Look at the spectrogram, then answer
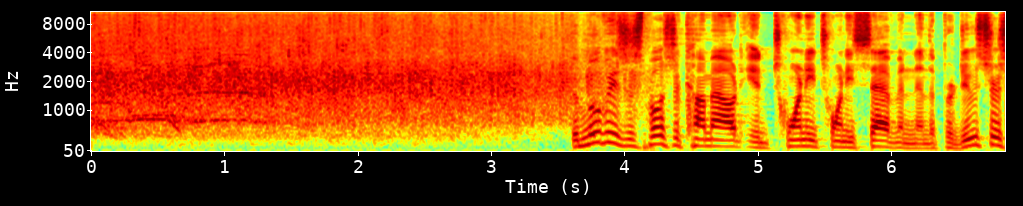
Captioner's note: cheers and applause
